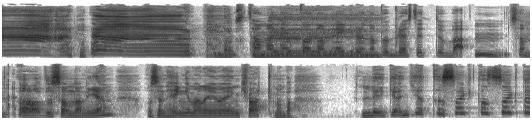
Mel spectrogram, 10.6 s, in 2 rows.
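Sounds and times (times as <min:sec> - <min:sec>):
voice imitating a baby's whimpering cry: 0:00.0 - 0:03.9
speech: 0:00.6 - 0:10.5.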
